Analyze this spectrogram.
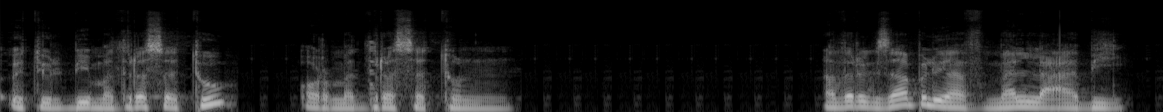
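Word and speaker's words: مدرسةٌ: We write it with double ضمة without ن but we pronounce it with ن.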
